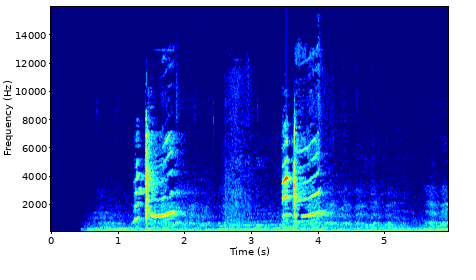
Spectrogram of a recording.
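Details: Parrot indoors giving two sharp, bright calls about two seconds apart, each a rising squawk that falls away, over a steady low room hum.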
